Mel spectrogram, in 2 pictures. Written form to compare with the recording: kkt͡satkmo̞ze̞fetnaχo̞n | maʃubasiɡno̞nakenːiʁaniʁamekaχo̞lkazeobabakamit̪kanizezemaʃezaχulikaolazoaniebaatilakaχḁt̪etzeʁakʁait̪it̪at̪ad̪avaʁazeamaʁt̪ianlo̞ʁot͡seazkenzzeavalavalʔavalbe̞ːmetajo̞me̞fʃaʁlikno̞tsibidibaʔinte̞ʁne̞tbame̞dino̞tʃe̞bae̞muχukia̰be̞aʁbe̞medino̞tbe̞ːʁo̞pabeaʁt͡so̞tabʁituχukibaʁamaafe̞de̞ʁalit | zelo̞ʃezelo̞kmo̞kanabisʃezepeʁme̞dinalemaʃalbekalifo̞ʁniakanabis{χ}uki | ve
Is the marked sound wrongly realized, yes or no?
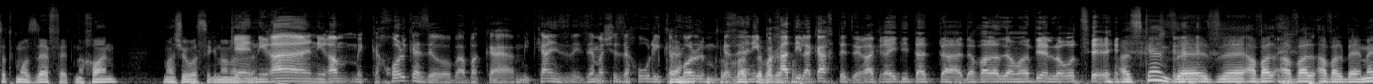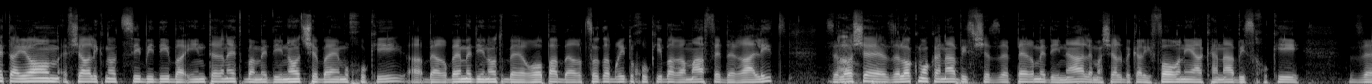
no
